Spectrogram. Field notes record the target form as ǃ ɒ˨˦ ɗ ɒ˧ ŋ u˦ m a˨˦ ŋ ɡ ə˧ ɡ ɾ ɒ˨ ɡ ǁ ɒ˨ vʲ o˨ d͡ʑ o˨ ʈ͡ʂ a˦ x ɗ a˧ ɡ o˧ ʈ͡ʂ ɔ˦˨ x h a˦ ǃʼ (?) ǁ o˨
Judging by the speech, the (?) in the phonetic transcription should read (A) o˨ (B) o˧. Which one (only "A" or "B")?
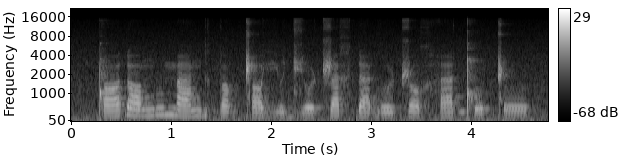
B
